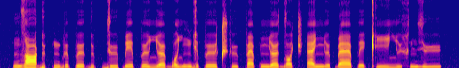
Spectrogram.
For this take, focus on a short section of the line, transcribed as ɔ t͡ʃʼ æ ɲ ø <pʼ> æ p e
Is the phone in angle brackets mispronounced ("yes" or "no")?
yes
